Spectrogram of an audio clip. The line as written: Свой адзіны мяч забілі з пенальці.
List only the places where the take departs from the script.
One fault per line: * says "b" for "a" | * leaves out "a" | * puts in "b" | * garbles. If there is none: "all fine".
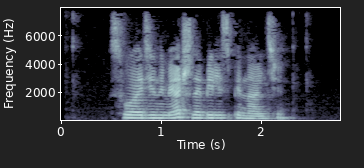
all fine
